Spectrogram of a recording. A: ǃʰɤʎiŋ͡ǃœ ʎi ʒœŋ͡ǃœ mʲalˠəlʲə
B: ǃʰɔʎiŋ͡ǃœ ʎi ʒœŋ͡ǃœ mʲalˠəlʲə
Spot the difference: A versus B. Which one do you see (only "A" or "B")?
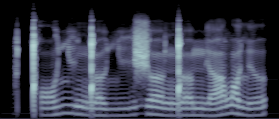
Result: B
